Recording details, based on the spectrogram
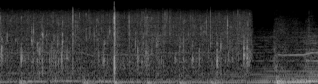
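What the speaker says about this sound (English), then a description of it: "Listen to the sizzle, it's so satisfying." Steady crackling sizzle of corn cheese balls frying in hot oil, close and continuous, with a brief sharp pop partway through.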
